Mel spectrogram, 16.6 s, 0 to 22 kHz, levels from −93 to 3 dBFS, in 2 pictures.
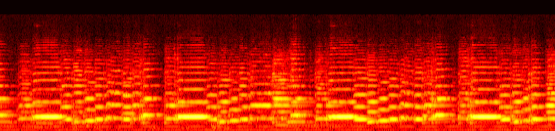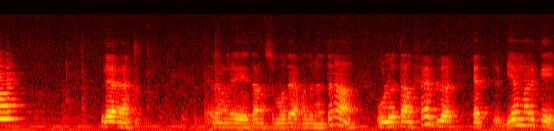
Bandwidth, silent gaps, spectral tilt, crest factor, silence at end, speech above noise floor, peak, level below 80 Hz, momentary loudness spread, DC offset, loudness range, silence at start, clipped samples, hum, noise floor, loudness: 6.8 kHz; none; -6.5 dB/octave; 14 dB; 0 s; 20 dB; -10 dBFS; -56 dBFS; 19 LU; under 0.1%; 14 LU; 0 s; under 0.1%; none; -52 dBFS; -23 LUFS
